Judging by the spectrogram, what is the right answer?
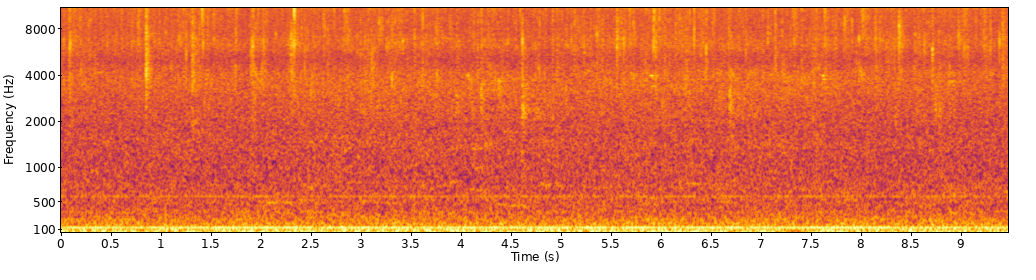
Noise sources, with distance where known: person or small group talking, far

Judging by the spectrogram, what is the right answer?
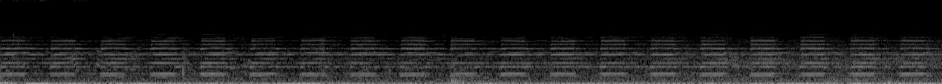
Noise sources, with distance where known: car alarm, near; person or small group talking, far

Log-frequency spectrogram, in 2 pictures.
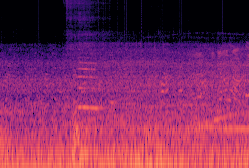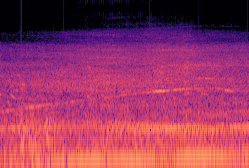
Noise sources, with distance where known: large-sounding engine, near

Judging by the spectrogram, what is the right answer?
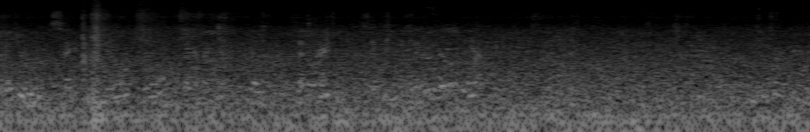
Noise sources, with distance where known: person or small group talking, near

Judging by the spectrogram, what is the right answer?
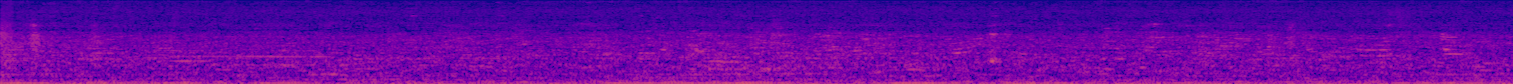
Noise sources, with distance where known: background noise

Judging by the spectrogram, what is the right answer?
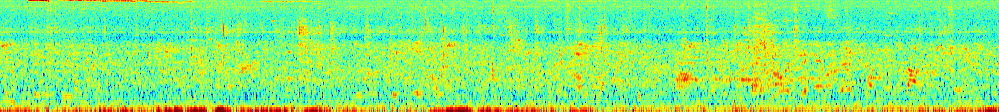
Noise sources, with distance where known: person or small group talking, far

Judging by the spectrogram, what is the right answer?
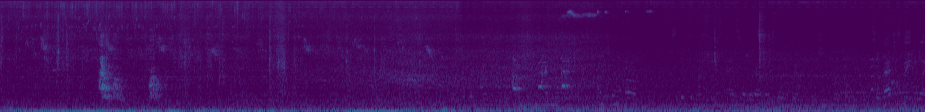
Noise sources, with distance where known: dog barking or whining

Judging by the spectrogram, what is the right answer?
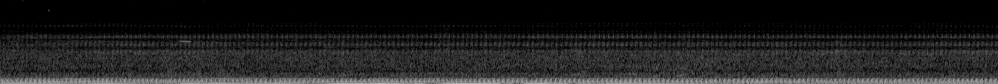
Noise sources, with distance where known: unidentified impact machinery

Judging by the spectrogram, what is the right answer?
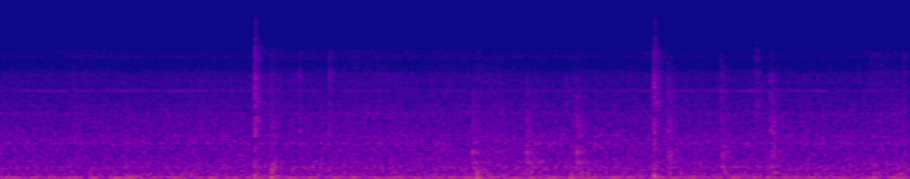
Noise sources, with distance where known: unidentified impact machinery

